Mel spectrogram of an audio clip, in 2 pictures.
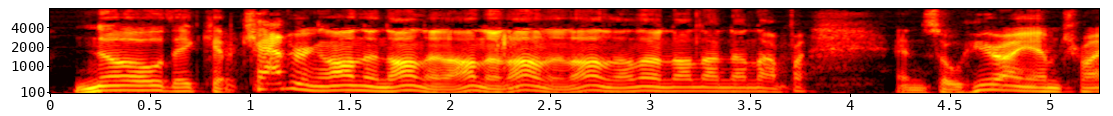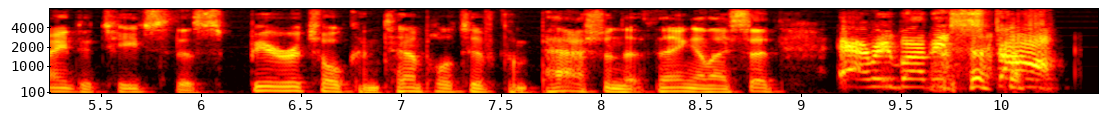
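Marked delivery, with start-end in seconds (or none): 9.1-10.3 acted, very high, shrill, all-out top-of-voice yell. Retelling yelling at a chattering group of psychologists, retelling own yell. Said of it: "Here I am yelling at the top of my voice".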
